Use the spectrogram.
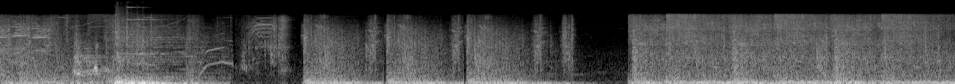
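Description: Loud Unreal Tournament flak cannon blasts boom in bursts, with metallic mechanical clanks between shots and a short pause before a sustained roar of firing.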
